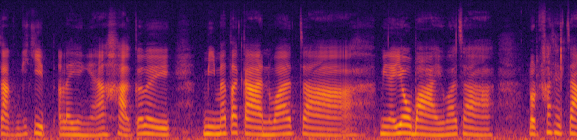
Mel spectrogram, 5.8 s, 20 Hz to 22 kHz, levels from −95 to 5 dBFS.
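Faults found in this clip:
No audible faults found in this speech recording; no action required.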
